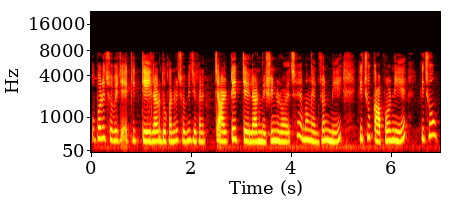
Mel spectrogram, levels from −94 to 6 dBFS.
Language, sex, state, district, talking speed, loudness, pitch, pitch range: Bengali, female, Tripura, West Tripura, 155 wpm, -19 LUFS, 260 Hz, 245-295 Hz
